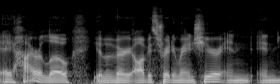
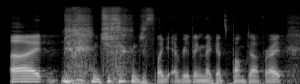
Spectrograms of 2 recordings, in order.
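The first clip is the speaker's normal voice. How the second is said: ordinary delivery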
